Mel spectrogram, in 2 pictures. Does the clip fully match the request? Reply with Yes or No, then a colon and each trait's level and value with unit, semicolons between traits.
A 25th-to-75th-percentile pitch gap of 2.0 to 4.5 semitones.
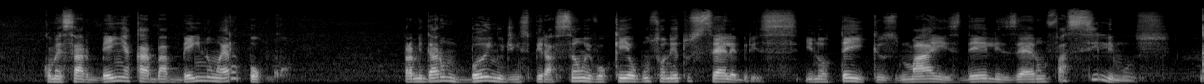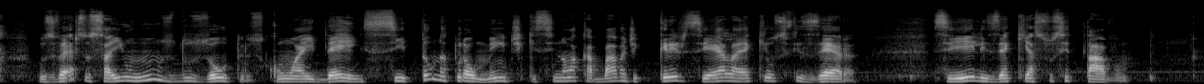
Yes: average, 3.1 semitones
